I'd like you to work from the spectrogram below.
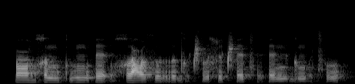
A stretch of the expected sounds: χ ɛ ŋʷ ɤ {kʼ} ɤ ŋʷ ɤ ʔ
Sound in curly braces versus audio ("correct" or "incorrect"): incorrect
